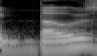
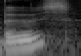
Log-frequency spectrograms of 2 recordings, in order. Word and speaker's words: Bose: It's supposed to be Bose, not booze.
